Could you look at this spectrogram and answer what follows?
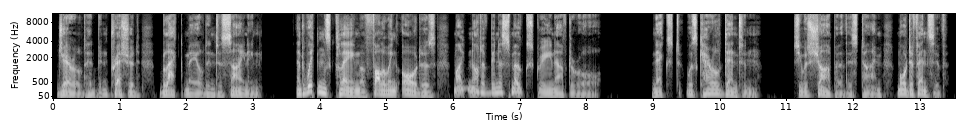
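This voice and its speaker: Male audiobook narrator for hardboiled mystery: husky, dry close sound, dramatic, wry first-person delivery. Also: rumbling low, very animated, moderate pace, no echo. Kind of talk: scripted first-person detective story narration.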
